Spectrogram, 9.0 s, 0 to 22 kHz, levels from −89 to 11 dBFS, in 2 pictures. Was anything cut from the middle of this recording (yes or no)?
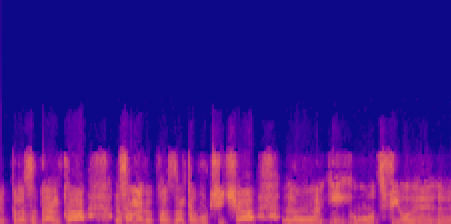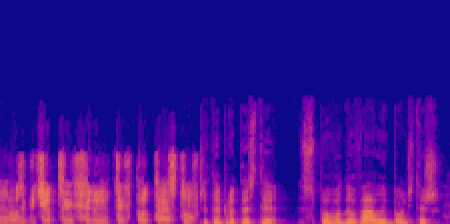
no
